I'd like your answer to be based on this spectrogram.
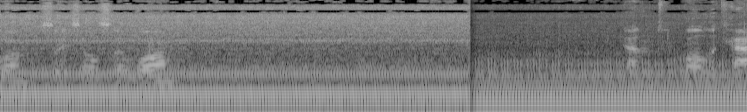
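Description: A second car's engine starts and idles to warm up before an oil and filter change, a steady low rumble near the microphone that shifts abruptly partway through, with a voice talking over it.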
